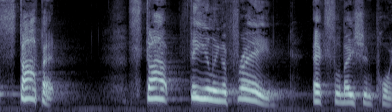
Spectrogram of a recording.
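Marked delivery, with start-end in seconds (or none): 0.0-3.5 put-on angry shout, higher pitch. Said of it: "We can read it as he's shouting it at us".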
